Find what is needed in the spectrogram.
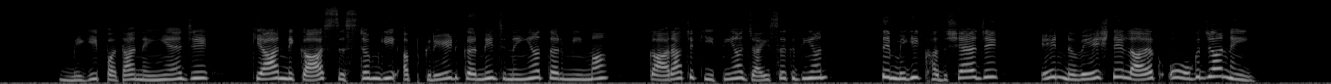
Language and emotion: Dogri, fearful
